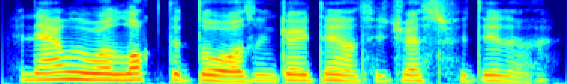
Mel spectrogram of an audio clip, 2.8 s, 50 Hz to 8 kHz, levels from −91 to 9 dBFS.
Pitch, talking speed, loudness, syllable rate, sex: 200 Hz, 295 wpm, -18 LUFS, 6.0 syllables/s, female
